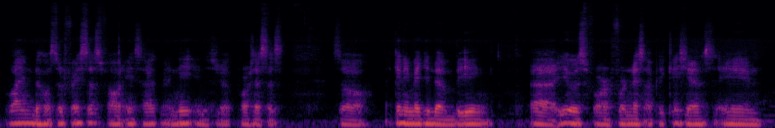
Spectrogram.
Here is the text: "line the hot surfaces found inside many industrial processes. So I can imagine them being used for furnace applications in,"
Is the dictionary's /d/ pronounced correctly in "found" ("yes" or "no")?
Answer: no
